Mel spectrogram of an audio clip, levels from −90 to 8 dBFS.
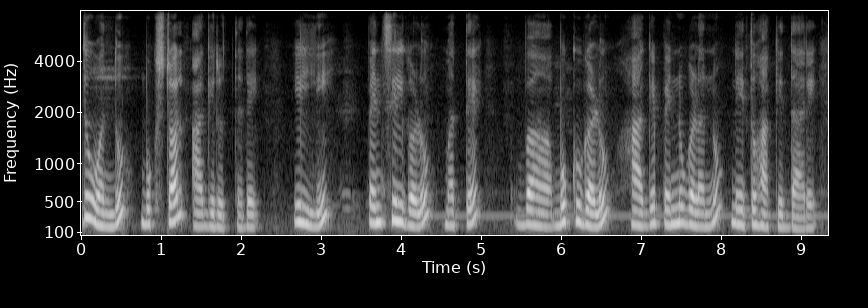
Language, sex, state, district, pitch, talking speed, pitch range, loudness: Kannada, female, Karnataka, Bangalore, 200 Hz, 95 wpm, 170-240 Hz, -18 LUFS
